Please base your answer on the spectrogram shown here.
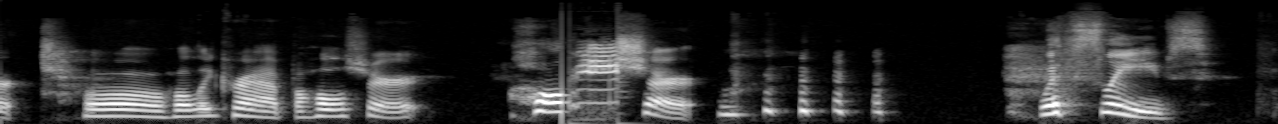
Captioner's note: meow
